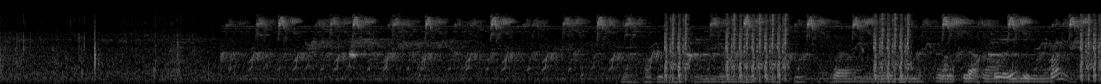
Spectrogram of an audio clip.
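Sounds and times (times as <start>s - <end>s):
bird calling short sharp notes: 2.2s - 11.0s.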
